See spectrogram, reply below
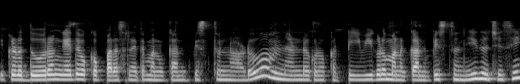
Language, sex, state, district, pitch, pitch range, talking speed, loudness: Telugu, female, Andhra Pradesh, Guntur, 215 Hz, 205-230 Hz, 195 wpm, -17 LUFS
